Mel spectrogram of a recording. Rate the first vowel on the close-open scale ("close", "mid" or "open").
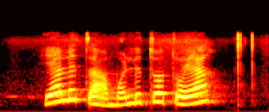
open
